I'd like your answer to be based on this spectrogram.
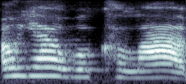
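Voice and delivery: loud, plastic, insincere, fake-friendly agreeable voice. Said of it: "fake version of".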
